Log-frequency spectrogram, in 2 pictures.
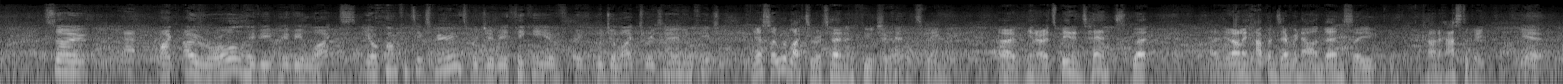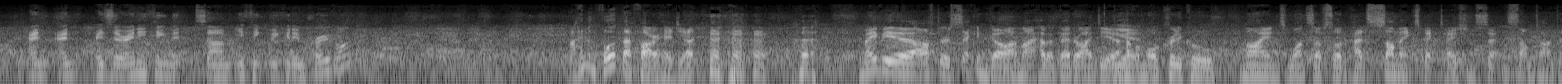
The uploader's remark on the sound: linux.conf.au 2017: First timers interviews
